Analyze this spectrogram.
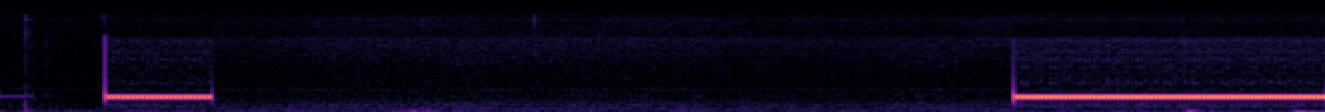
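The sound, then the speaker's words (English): A steady telephone line tone sounds briefly at the start of a call to a pizza restaurant. It cuts to faint hiss, then returns loud and holds unbroken to the end. “Little dialing music. All right, we are dialing.”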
